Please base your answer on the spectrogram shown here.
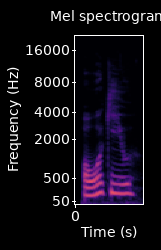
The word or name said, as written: overgive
